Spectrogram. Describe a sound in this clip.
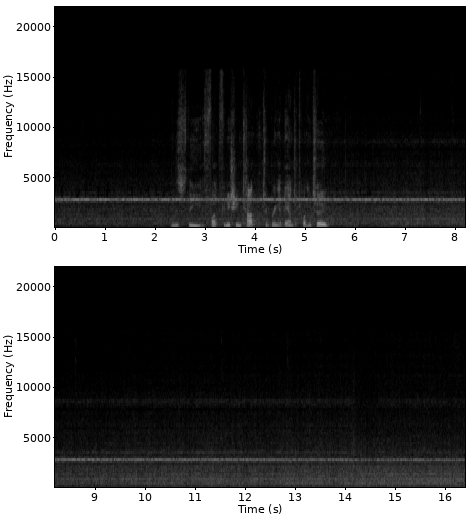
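A cutting tool scrapes and whines against turning metal.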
